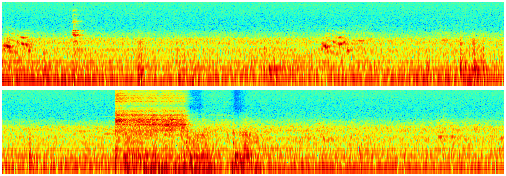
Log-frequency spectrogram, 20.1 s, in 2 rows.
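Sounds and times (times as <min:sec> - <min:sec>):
train electrical equipment humming: 0:00.0 - 0:20.0.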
